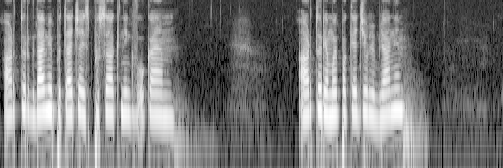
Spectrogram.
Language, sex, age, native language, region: Slovenian, female, 18-29, Slovenian, Drava region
